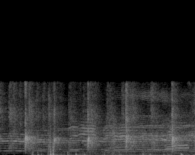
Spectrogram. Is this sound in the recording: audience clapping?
yes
